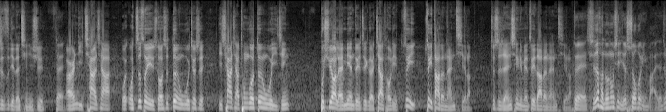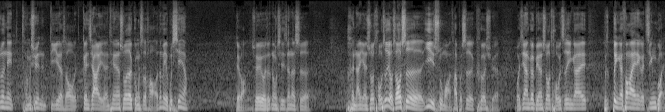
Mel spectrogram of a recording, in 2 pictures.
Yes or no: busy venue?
yes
